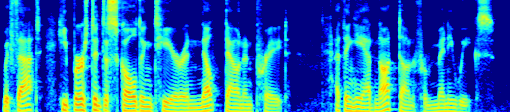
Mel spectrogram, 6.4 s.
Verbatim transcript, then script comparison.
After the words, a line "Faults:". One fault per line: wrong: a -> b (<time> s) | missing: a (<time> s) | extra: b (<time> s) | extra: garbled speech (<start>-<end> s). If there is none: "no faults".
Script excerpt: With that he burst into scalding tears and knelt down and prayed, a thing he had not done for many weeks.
With that he burst into scalding tear and knelt down and prayed, a thing he had not done for many weeks.
Faults:
wrong: tears -> tear (1.9 s)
